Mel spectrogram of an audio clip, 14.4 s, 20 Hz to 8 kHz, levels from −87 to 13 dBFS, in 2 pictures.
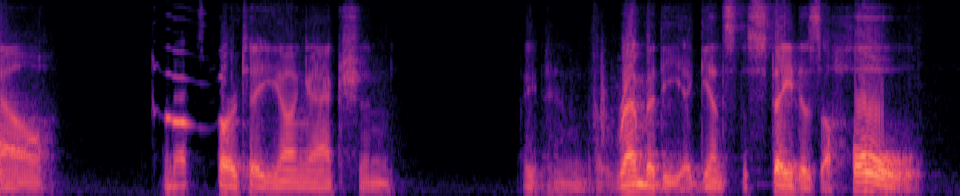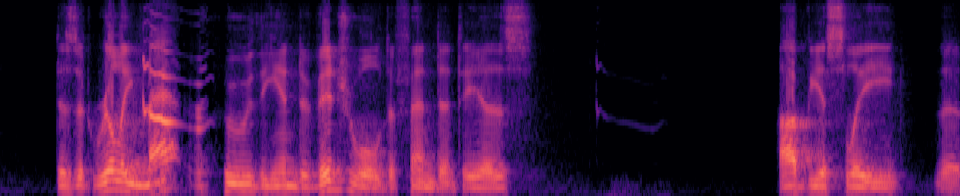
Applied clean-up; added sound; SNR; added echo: neural mask model RNNoise.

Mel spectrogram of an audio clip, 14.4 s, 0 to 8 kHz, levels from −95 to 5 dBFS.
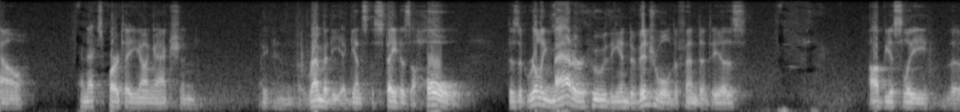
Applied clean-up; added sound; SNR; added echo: neural mask model Resemble Enhance denoiser.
